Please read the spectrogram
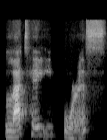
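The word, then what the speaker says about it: Laetiporus: That's Lateiforus. Just pronounce every vowel and say it with confidence.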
